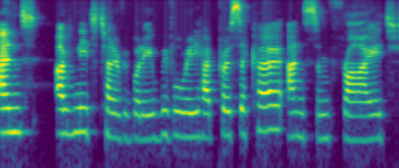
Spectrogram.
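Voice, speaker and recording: A woman in an English accent at a fairly slow pace, against a quiet background. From England. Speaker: vlogger interviewer. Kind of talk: casual interview chat; vlog narration. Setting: kitchen.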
